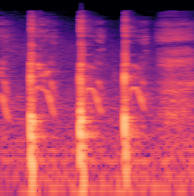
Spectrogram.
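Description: Three short, dry cough bursts in quick succession, a repetitive hacking cough typical of asthma.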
